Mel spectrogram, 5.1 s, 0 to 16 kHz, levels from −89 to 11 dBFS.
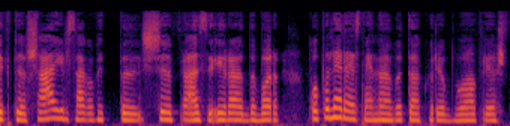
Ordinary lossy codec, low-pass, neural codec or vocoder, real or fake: MP3, 48 kbps; 14.4 kHz; codec, 44.1 kHz, 2.6 kbps, DAC; fake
